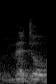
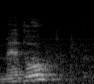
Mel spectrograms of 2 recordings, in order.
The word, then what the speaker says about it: medal: that sudden becomes sudden schah and L may make camic l so that medal becomes medal schah and M may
